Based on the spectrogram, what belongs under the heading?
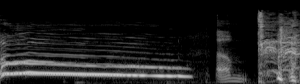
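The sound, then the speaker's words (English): A person imitates a werewolf howl: a long, wavering howl lasting about two seconds, sliding slowly downward in pitch, followed by a brief strained vocal sound and a burst of breathy noise. “The werewolves were howling.”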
